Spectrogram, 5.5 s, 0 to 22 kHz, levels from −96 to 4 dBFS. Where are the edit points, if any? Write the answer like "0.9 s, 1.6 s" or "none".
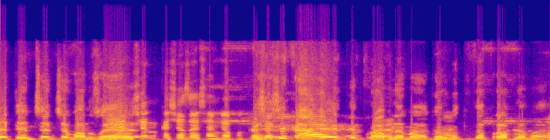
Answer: none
